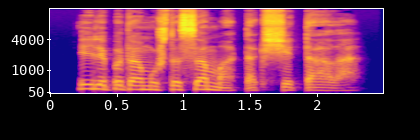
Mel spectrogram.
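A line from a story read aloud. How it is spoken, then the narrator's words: Rough reply. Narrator (Russian): грубо ответил Джейми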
